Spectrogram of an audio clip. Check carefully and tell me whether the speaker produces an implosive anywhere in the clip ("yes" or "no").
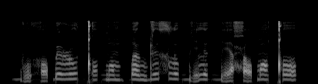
yes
